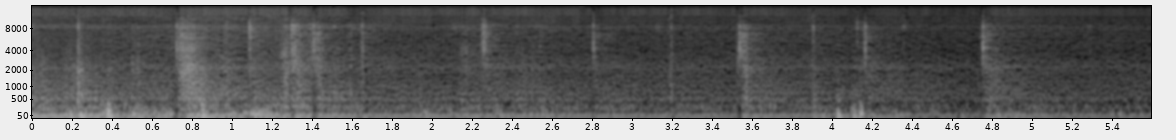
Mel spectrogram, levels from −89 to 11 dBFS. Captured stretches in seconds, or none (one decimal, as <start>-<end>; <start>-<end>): 0.0-0.6; 1.3-2.5; 3.2-3.8; 4.8-5.6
